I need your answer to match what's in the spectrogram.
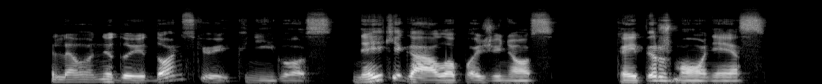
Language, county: Lithuanian, Kaunas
